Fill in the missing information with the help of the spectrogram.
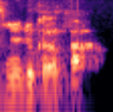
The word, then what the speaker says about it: Udoka: I mean, it's Udoka.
